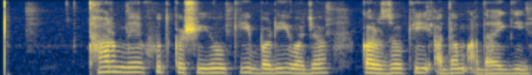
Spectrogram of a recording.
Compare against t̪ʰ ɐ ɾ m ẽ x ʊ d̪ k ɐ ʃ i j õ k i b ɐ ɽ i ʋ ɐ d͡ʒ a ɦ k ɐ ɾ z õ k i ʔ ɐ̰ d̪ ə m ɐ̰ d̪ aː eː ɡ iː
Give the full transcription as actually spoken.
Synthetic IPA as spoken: t̪ʰ ɐ ɾ m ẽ x ʊ d̪ k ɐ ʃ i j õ k i b ɐ ɽ i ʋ ɐ d͡ʒ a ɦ k ɐ ɾ z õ k i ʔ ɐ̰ d̪ ə m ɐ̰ d̪ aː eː ɡ iː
